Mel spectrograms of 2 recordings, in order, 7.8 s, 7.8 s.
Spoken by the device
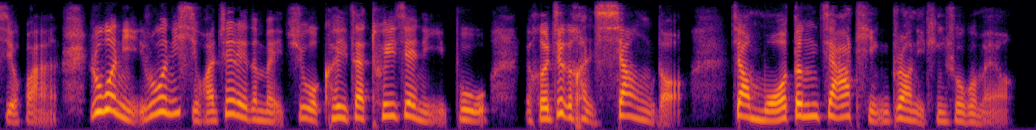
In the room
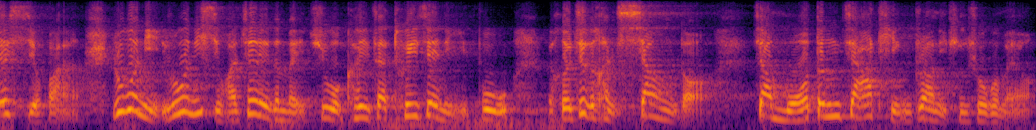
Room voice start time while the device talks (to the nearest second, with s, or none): none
